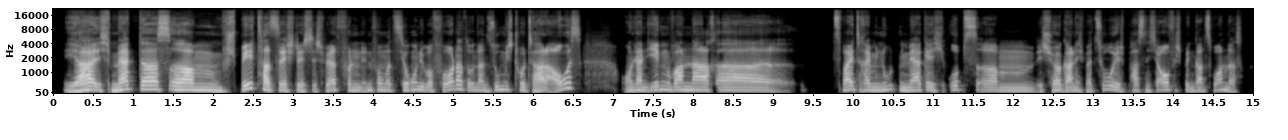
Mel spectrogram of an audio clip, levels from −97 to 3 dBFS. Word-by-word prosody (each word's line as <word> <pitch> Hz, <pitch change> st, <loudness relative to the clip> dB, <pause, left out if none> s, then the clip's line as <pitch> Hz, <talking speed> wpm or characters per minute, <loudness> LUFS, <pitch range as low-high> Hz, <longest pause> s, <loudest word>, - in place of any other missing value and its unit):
Ja, 135 Hz, +8 st, +8 dB
ich 150 Hz, -3 st, 0 dB
merke 180 Hz, +8 st, +6 dB
das, 190 Hz, -2 st, +5 dB
ähm, 160 Hz, -5 st, +5 dB
spät 210 Hz, -, +1 dB
tatsächlich, 140 Hz, -, +2 dB
ich 130 Hz, 0 st, -9 dB
werde 160 Hz, +4 st, -1 dB
von 145 Hz, -3 st, -6 dB
Informationen 155 Hz, +3 st, -5 dB
überfordert 160 Hz, +6 st, -2 dB
und 155 Hz, -1 st, -5 dB
dann 150 Hz, -1 st, -4 dB
zoome 165 Hz, +6 st, -5 dB
ich 170 Hz, -, -4 dB
total 145 Hz, -3 st, 0 dB
aus 255 Hz, +2 st, -1 dB, 0.5 s
und 145 Hz, +2 st, -5 dB
dann 155 Hz, -1 st, +1 dB
irgendwann 165 Hz, +2 st, 0 dB
nach 160 Hz, -1 st, +2 dB
äh, 145 Hz, -5 st, -2 dB, 0.5 s
2, 165 Hz, 0 st, 0 dB
3 155 Hz, +1 st, -4 dB
Minuten 160 Hz, +2 st, -4 dB
merke 155 Hz, +3 st, -2 dB
ich: 145 Hz, -3 st, -9 dB
„Upps, 180 Hz, +1 st, -5 dB
ähm, 140 Hz, -2 st, -6 dB
ich 125 Hz, +2 st, -7 dB
höre 155 Hz, 0 st, -1 dB
gar 140 Hz, 0 st, 0 dB
nicht 140 Hz, -3 st, -9 dB
mehr 125 Hz, -1 st, -9 dB
zu 185 Hz, +7 st, -7 dB
ich 145 Hz, -6 st, -6 dB
passe 140 Hz, -1 st, -8 dB
nicht 130 Hz, -, -10 dB
auf, 170 Hz, -1 st, -3 dB
ich 140 Hz, -, -13 dB
bin 140 Hz, -2 st, -9 dB
ganz 140 Hz, 0 st, -6 dB
woanders.“ 165 Hz, -1 st, -7 dB
150 Hz, 175 wpm, -22 LUFS, 140-165 Hz, 0.5 s, Ja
